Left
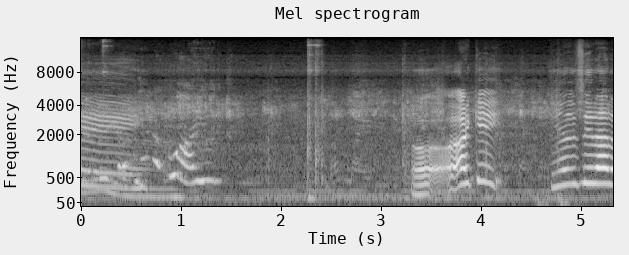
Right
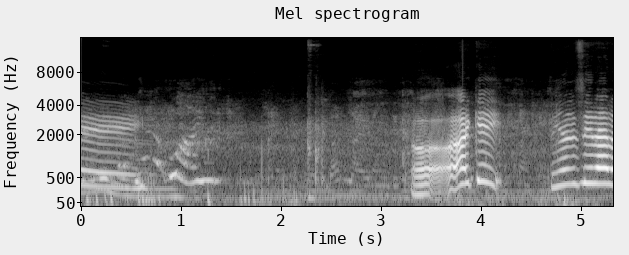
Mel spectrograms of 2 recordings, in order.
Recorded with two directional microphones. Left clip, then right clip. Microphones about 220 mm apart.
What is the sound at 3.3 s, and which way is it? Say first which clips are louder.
Speech: right 4 dB; centre (ahead or behind).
